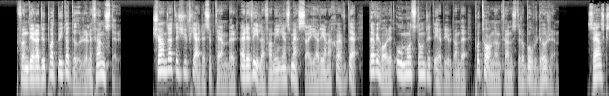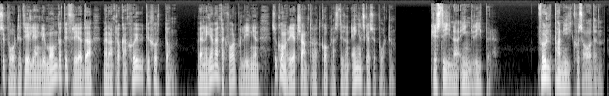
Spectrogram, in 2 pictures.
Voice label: male swedish, swedish and english with swedish accent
